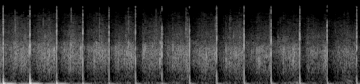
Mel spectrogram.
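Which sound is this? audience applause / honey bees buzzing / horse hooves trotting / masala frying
audience applause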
